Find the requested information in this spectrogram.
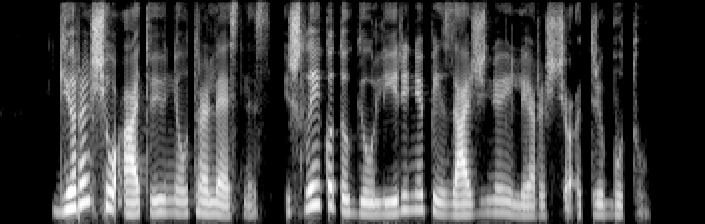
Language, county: Lithuanian, Kaunas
